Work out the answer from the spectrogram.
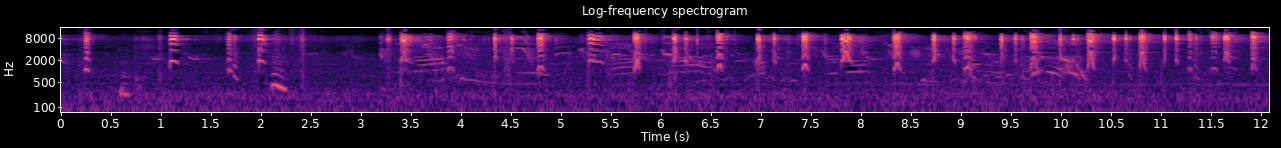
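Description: Birds chirping and calling outdoors: short, sharp chirps, scattered at first, then several a second from about three seconds in.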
